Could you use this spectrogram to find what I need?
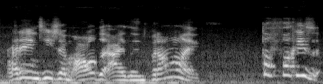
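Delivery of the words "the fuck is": exasperated outburst. Retold or imitated. Retold exasperation.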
